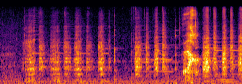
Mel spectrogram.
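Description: Rough, unpolished frets on a Kramer Baretta Special electric guitar give a rapid series of scratchy, rhythmic scraping strokes, close and fairly faint, with one louder rasp near the end.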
